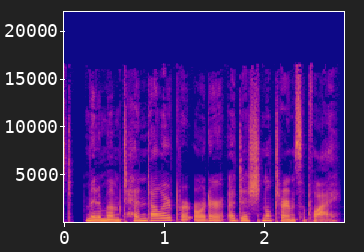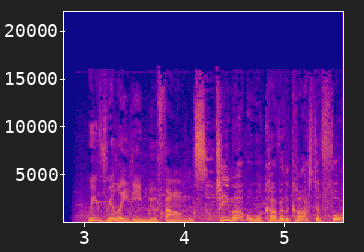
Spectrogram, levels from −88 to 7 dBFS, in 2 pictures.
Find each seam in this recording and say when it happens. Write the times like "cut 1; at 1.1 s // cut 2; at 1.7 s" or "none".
cut 1; at 2.8 s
